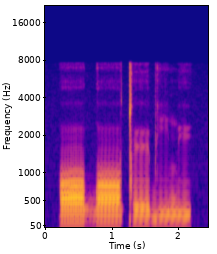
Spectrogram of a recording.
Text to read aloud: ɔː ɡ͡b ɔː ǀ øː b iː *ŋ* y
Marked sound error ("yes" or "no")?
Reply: yes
